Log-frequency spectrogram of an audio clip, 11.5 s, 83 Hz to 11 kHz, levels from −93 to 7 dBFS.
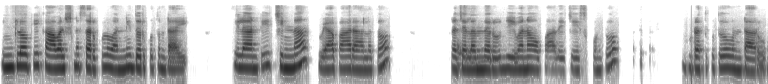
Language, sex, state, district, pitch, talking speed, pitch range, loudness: Telugu, female, Telangana, Nalgonda, 210 Hz, 70 wpm, 200-230 Hz, -21 LUFS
